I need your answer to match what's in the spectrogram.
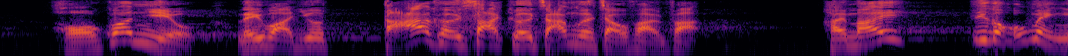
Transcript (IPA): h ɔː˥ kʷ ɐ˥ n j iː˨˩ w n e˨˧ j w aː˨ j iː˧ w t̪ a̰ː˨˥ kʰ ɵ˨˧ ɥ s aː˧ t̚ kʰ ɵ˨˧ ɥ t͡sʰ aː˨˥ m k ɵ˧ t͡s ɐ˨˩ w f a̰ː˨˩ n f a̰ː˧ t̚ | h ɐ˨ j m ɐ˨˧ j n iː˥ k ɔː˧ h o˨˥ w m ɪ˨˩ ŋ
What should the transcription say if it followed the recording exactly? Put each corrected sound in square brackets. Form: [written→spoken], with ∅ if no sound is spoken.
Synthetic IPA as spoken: h [ɔː˥→ɔː˨˩] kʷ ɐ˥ n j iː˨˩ w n e˨˧ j w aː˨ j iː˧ w t̪ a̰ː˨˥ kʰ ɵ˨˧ ɥ s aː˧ t̚ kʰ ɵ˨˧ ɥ [t͡sʰ→t͡s] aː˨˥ m k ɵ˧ t͡s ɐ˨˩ w f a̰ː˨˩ n f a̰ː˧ t̚ | h ɐ˨ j m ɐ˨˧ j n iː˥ k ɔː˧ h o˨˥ w m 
